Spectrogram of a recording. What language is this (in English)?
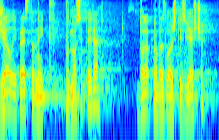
Croatian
